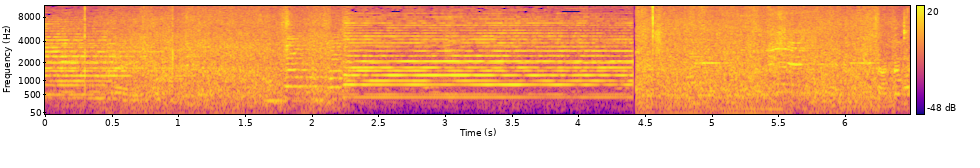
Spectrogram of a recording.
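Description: Car horn: a blast tailing off just at the start, then a steady two-note blast held for about two seconds that stops abruptly.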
